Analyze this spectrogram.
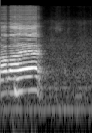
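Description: A young woman cries out loudly close by.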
